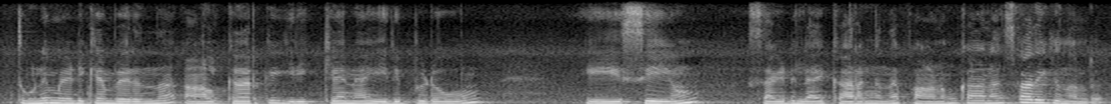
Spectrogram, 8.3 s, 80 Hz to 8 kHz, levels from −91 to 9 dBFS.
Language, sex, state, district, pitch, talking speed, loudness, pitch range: Malayalam, male, Kerala, Kollam, 160 Hz, 100 wpm, -15 LUFS, 145-180 Hz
